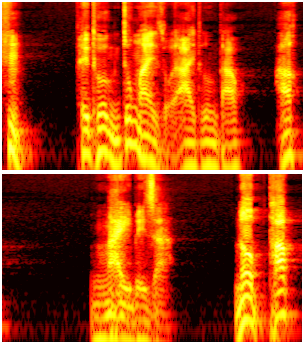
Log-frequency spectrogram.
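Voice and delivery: lightly voiced scornful landlord's son; a hint of a cold, harsh master demanding rice; landlord's son snapping at the begging woman, lightly voiced and cold; gruff young master. A narrator's reading. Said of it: "cau mày gằn giọng".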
